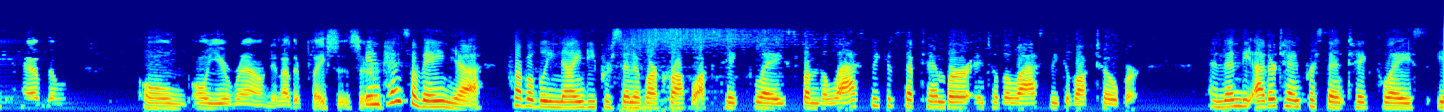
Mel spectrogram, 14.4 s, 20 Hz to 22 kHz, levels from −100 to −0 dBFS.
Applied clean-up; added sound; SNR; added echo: classical method spectral subtraction.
